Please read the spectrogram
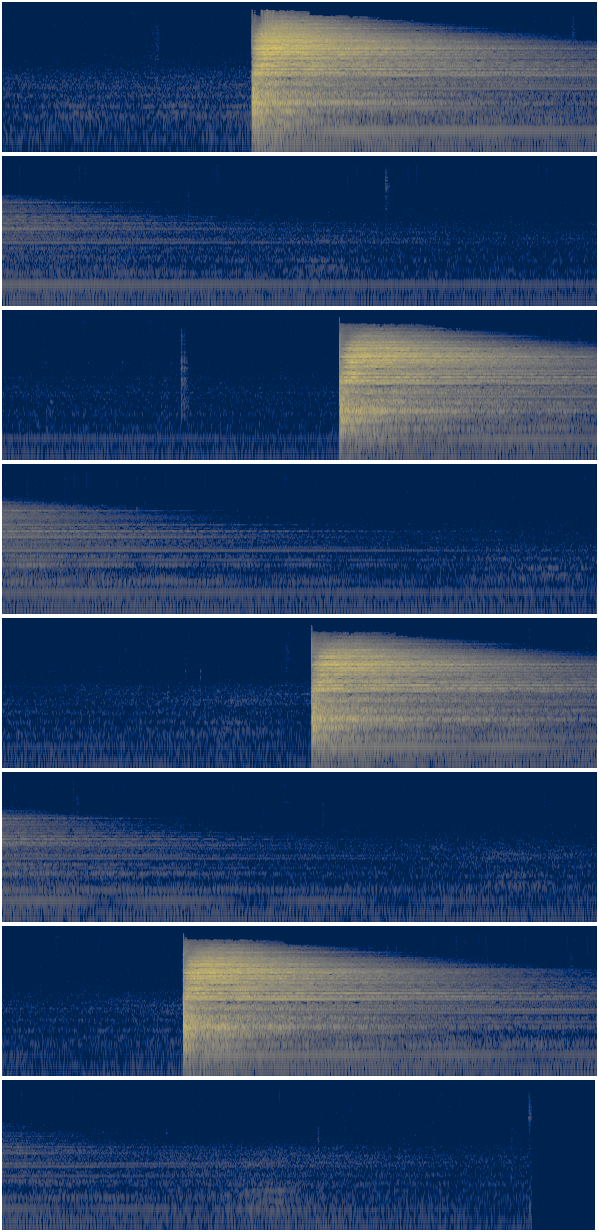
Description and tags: K Custom cymbal crash kevinsticks
K Custom Zildjian crash, a few hits with stick and mallet
crash, hit, percussion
